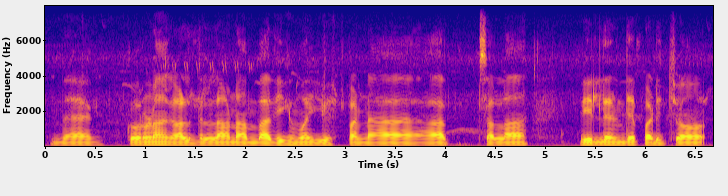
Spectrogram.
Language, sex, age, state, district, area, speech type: Tamil, male, 18-30, Tamil Nadu, Dharmapuri, rural, spontaneous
